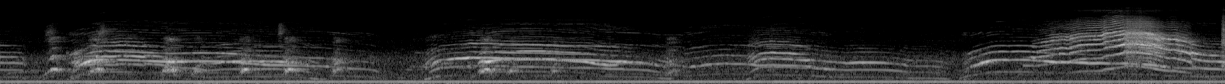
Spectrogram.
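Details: Domestic cats during mating season giving long, wavering, rising and falling yowls in drawn-out moaning phrases, with a final higher, strained wail; a steady low hum runs underneath throughout.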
